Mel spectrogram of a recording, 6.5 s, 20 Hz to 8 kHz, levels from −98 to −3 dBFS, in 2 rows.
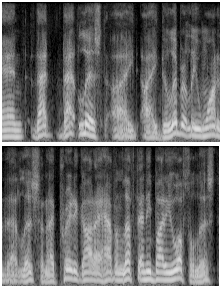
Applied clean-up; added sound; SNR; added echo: neural separator model SepFormer DNS4.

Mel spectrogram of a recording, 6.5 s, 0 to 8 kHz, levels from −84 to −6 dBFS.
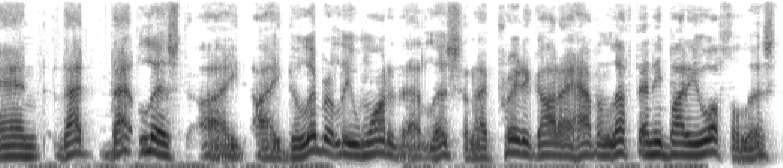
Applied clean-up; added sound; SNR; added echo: classical method log-MMSE.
